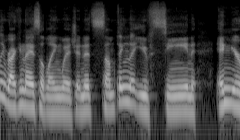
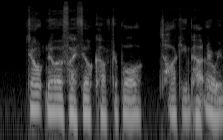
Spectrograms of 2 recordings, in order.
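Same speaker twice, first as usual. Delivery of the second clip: whispering, lower and quieter; 3 semitones lower, 11 dB quieter than usual. Voicing a character who hugs you and whispers in your ear: whispering in character. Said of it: "he kinda whispers in your ear".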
